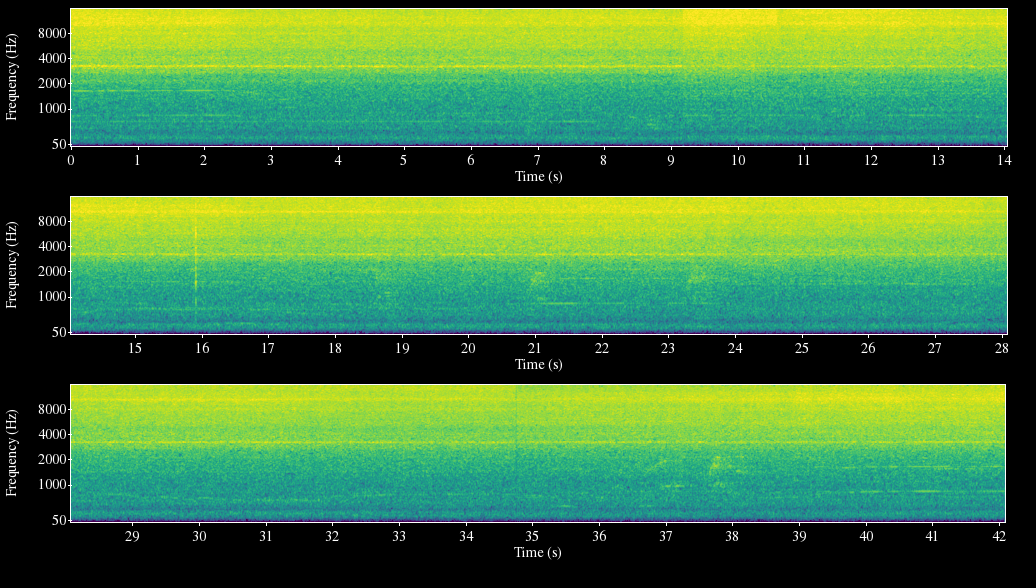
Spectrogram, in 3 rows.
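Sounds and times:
faint high whine: 0:00.0 - 0:42.0
hiss of moving air: 0:00.0 - 0:42.0.

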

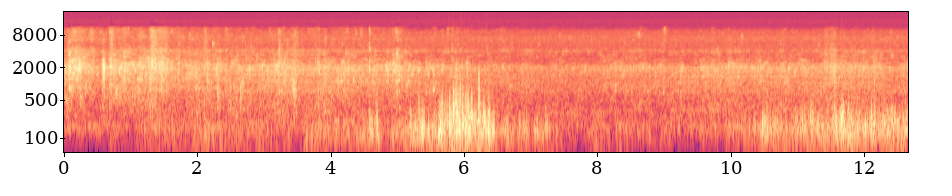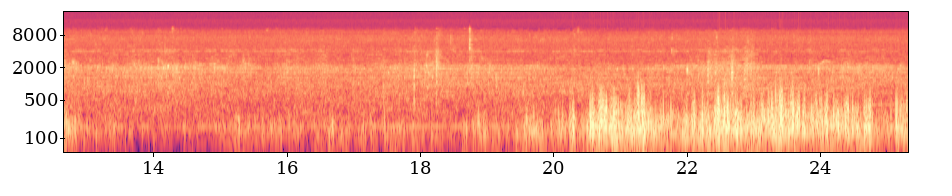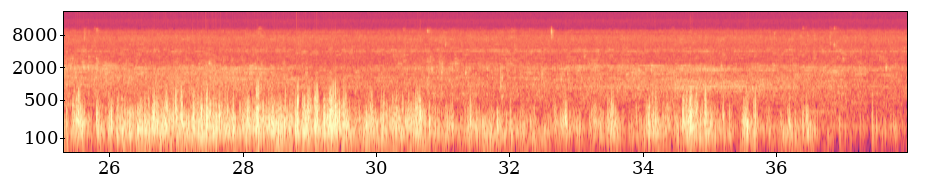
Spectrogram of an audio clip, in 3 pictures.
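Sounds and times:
wind buffeting microphone: 0:00.0 - 0:37.9.

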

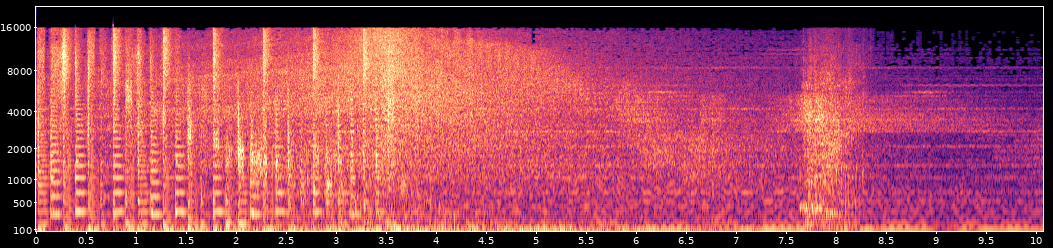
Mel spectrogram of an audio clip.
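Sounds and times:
music holding low chord: 0:00.0 - 0:10.0
big cat roaring: 0:07.6 - 0:08.4.

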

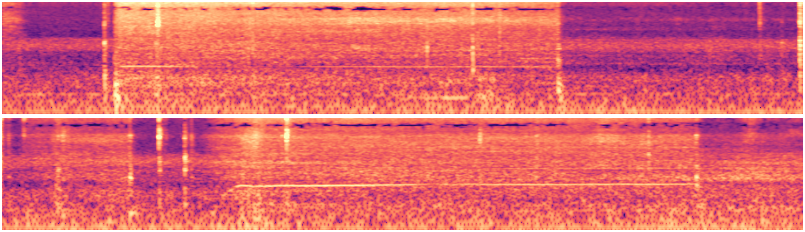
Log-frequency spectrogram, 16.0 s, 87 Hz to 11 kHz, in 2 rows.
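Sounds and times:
sunroof motor whining: 0:01.1 - 0:05.7, 0:10.1 - 0:15.2.

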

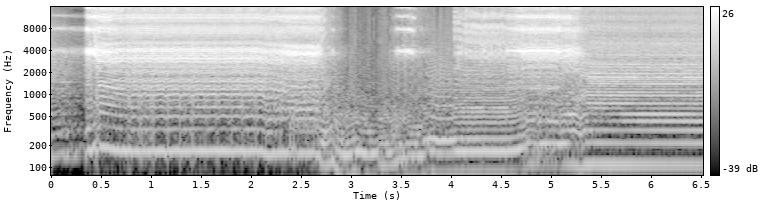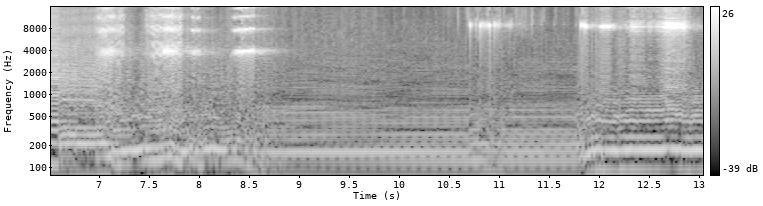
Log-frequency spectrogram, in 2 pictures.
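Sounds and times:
buzzy synthesizer notes: 0:00.0 - 0:13.0.

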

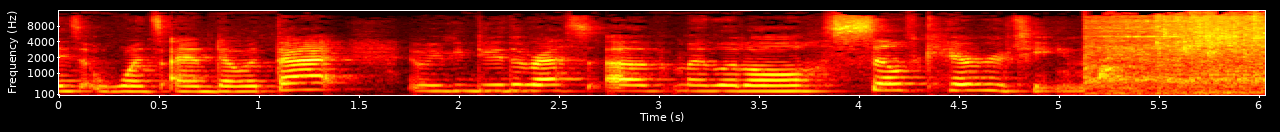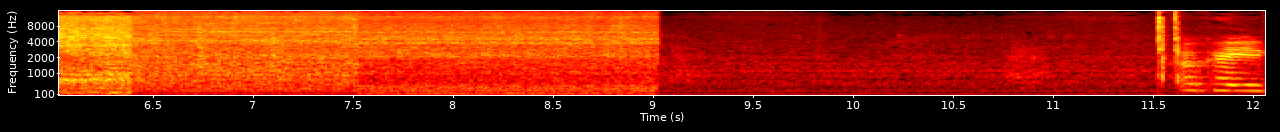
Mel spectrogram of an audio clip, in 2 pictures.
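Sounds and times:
shower water spraying: 0:05.2 - 0:09.1.

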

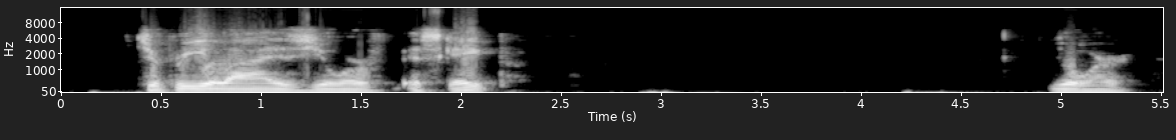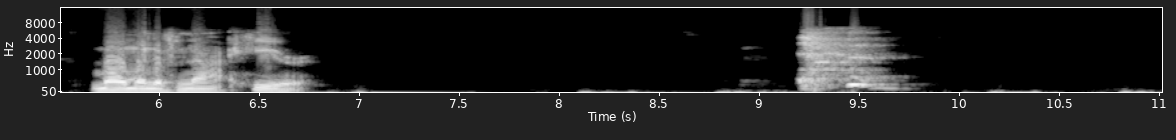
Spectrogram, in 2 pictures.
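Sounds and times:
man coughing: 0:09.2 - 0:09.9.

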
